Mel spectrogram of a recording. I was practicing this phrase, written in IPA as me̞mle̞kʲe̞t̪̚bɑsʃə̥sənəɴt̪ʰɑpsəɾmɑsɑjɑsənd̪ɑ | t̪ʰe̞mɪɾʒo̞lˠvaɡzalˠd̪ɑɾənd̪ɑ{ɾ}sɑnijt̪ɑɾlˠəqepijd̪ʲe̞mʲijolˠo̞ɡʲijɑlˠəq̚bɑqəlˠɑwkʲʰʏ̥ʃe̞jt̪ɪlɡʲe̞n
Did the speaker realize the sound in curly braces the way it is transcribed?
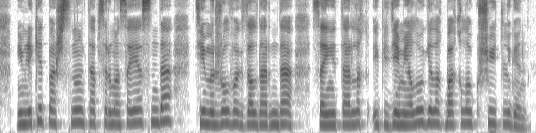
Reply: no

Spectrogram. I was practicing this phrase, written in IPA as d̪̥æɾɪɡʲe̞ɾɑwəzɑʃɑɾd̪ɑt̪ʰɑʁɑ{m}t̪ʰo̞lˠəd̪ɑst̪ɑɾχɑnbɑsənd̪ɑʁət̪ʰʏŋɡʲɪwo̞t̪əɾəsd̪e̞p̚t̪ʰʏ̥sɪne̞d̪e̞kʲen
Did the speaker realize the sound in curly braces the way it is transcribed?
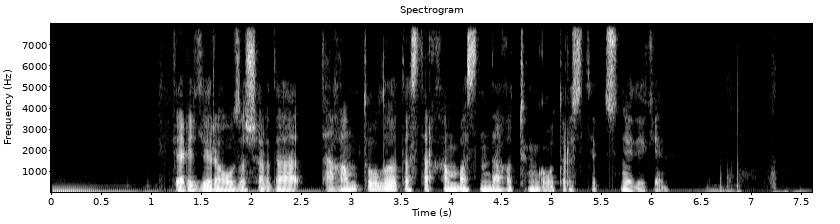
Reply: yes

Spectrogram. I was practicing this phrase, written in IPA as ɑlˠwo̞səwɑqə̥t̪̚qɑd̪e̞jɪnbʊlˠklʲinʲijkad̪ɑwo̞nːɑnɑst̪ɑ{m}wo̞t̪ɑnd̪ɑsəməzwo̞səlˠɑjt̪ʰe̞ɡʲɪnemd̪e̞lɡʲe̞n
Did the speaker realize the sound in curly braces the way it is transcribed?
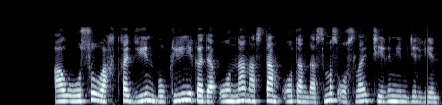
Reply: yes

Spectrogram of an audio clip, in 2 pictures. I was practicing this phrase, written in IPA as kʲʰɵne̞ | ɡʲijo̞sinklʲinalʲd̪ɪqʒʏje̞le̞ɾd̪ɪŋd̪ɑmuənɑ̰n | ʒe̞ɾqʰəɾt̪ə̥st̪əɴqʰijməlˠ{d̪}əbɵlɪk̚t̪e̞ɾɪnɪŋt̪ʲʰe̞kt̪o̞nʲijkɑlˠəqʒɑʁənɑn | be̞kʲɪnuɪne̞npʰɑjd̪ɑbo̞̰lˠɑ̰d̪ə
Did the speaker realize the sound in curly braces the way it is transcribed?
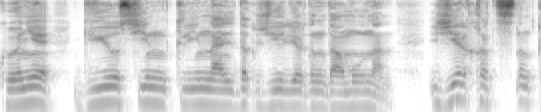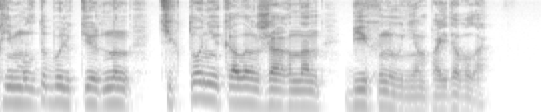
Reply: yes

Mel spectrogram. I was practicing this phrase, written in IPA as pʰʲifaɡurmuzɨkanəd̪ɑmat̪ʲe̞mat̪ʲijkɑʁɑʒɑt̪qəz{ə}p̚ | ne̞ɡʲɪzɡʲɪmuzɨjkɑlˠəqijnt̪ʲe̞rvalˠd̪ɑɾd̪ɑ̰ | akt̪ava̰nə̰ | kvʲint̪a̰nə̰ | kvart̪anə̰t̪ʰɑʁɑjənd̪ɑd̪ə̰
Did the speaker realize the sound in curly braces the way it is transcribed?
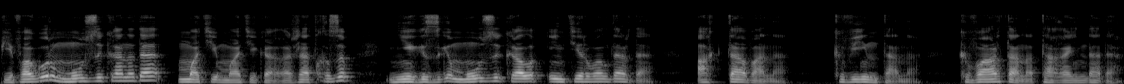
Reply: yes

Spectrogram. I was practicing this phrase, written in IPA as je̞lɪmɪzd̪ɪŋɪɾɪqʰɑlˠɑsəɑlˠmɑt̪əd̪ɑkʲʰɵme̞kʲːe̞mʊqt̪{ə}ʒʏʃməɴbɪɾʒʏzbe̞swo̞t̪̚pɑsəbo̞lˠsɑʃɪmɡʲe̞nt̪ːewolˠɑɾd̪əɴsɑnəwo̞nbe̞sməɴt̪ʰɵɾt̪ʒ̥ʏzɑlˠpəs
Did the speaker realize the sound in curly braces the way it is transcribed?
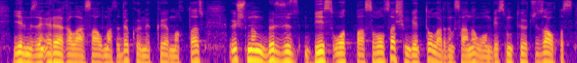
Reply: no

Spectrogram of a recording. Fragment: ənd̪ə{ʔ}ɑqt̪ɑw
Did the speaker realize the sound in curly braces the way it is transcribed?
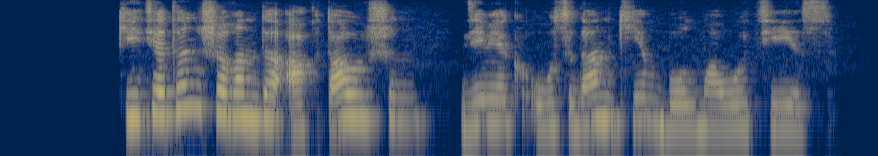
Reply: yes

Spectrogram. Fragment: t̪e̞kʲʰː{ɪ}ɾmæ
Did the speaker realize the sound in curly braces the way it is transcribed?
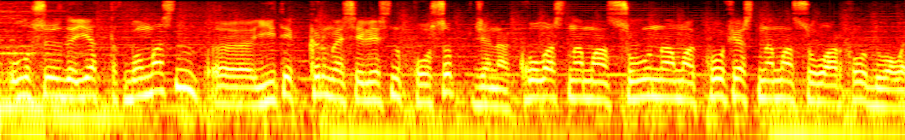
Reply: yes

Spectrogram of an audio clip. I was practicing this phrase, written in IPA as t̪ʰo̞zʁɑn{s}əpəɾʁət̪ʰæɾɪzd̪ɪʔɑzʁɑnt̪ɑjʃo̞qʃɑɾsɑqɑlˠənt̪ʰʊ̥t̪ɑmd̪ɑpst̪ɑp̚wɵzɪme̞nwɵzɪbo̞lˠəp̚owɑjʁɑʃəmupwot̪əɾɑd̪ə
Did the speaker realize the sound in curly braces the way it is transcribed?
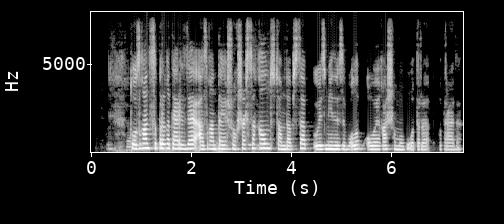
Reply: yes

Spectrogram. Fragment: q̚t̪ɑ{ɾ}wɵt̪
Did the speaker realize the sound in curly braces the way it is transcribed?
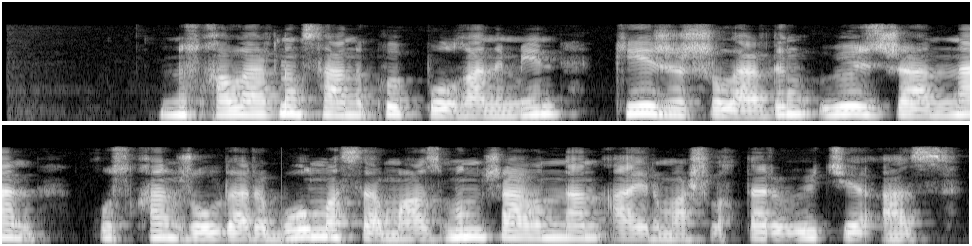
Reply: yes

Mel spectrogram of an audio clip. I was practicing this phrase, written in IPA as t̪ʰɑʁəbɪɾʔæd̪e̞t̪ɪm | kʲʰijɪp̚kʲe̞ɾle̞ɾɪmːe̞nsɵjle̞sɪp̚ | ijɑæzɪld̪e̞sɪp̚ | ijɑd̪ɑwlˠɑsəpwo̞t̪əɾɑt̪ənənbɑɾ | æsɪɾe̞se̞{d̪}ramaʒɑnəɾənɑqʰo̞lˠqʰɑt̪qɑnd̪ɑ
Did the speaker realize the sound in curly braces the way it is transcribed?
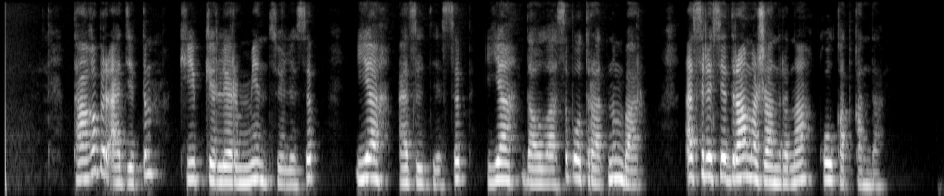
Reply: yes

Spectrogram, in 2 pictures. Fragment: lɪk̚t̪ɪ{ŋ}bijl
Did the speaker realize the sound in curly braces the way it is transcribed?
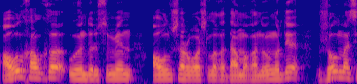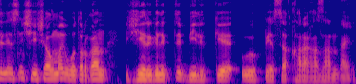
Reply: no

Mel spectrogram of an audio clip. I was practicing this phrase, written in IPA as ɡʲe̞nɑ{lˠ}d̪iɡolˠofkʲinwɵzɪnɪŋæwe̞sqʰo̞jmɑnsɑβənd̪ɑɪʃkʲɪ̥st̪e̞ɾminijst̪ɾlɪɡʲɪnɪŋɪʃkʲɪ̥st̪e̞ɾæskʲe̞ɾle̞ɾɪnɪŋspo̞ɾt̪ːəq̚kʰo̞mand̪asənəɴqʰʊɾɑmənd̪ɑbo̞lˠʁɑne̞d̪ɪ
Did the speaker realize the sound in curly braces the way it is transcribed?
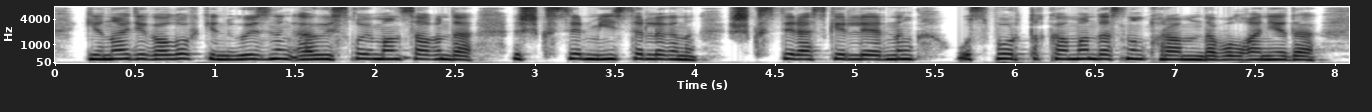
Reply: no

